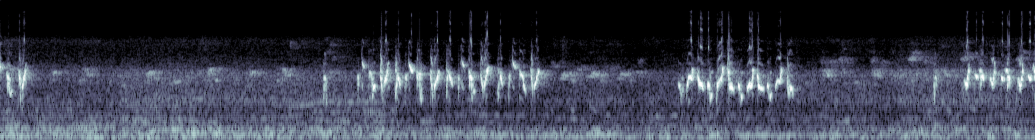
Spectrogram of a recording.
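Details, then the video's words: Female sooty-headed bulbul giving a breeding-condition call to attract a male, in three bursts of fast, bubbling chatter, each one to two seconds long, over a faint steady hum. "Trucuk BETINA memanggil Jantan Suara Birahi Ngecuplik"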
